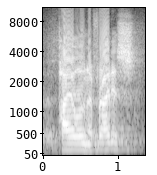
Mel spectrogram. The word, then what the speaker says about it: pyelonephritis: The pyelonephritis?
